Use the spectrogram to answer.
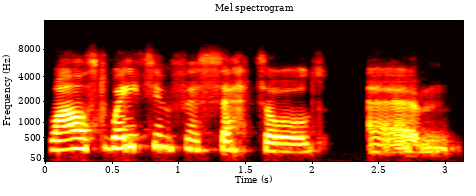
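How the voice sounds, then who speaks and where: A woman's voice: medium pitch, animated, drawn-out words, creaky, pushed and bright, no echo, muffled recording. A woman with a Northern English accent presenting survey findings in a webinar, reading out figures with fillers and self-corrections.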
